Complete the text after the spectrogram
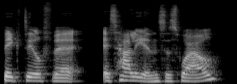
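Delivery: ordinary delivery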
